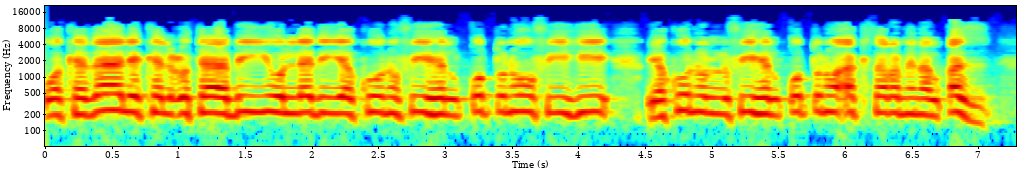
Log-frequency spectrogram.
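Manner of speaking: ordinary delivery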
